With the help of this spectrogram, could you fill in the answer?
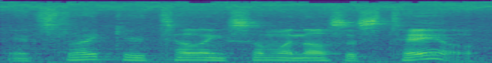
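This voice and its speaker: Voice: medium pitch, fairly even intonation, moderate pace, darkish tone, a little hiss or hum, poor audio. A streamer giving casual commentary while reacting to a video game.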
